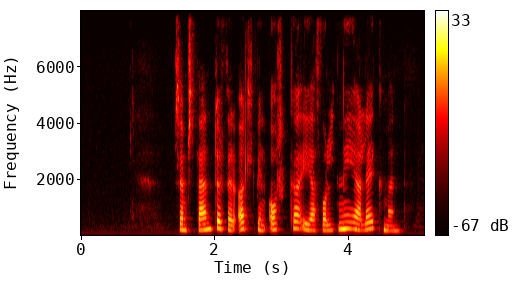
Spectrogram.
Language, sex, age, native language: Icelandic, female, 50-59, Icelandic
